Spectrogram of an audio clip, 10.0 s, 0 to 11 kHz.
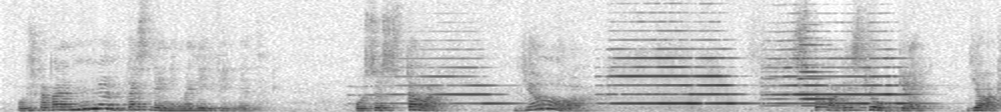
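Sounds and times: violin harmonic note: 3.4 - 9.5.

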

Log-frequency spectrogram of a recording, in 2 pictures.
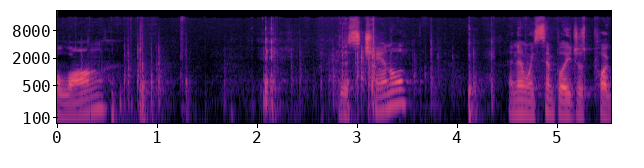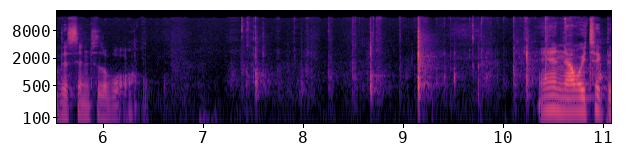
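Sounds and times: soft knocks and handling clatters: 0.5 - 4.5, 6.2 - 11.0.

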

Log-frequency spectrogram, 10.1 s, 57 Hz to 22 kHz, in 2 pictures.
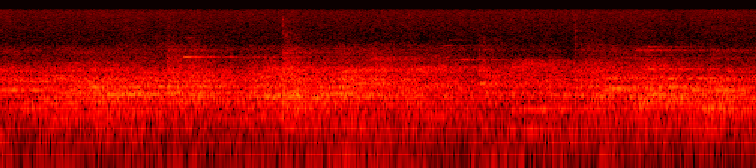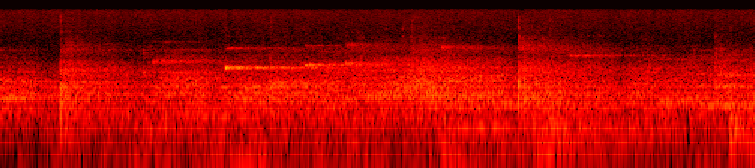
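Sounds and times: sports hall background noise: 0.0 - 10.0
court shoes squeaking: 8.6 - 9.2.

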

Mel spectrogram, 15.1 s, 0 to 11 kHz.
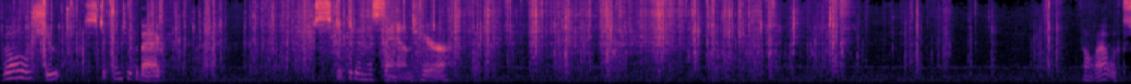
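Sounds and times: plastic bag crinkling: 0.0 - 14.4.

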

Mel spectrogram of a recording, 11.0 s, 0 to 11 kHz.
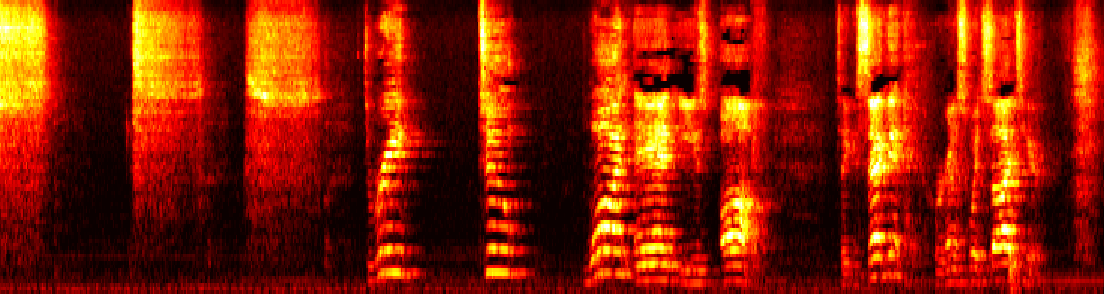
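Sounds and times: man breathing hard: 0.0 - 3.7, 7.7 - 8.4, 10.6 - 11.0.

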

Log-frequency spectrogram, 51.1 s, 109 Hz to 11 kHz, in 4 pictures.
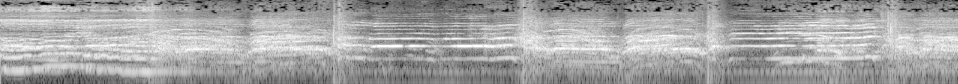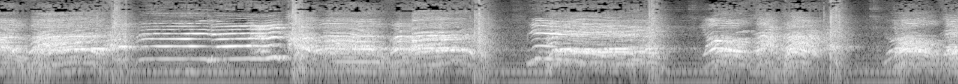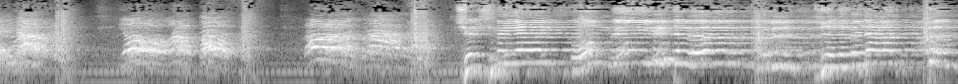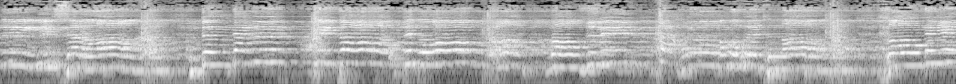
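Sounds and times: men chanting in unison: 0.0 - 9.8, 10.4 - 14.6, 15.6 - 23.9, 31.6 - 51.0
hands slapping chests: 4.4 - 4.7, 9.4 - 9.6, 11.8 - 12.1, 14.0 - 14.6, 16.6 - 17.0, 19.0 - 19.5, 21.4 - 21.7, 23.8 - 24.2, 26.2 - 26.6, 28.7 - 29.2, 31.0 - 31.4, 49.3 - 49.7.

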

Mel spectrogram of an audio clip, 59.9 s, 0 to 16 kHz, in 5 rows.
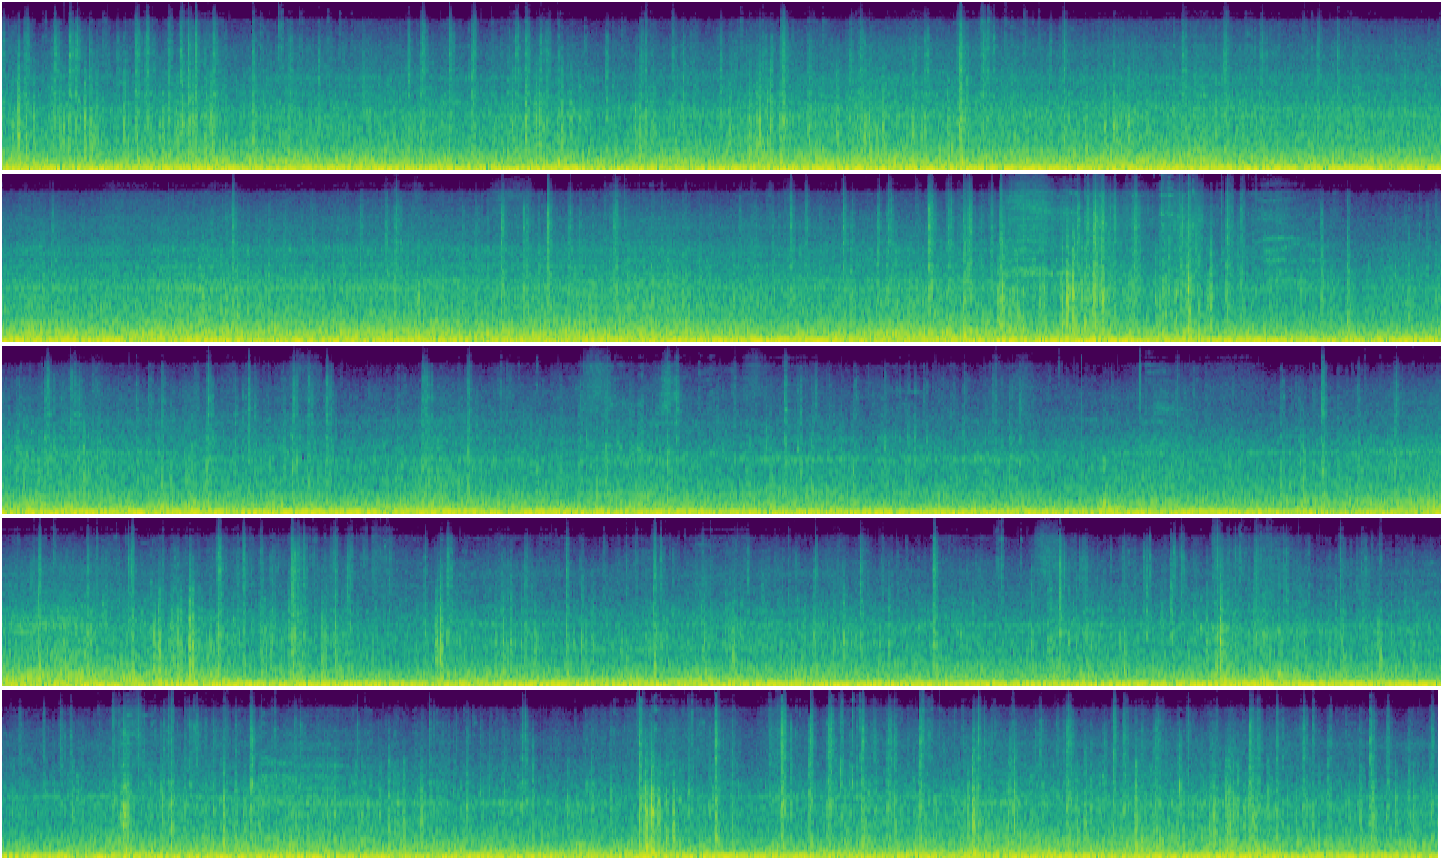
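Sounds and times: vehicle engine and tyres rumbling: 0.0 - 59.9.

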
